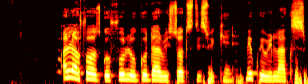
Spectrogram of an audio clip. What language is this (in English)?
Nigerian Pidgin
